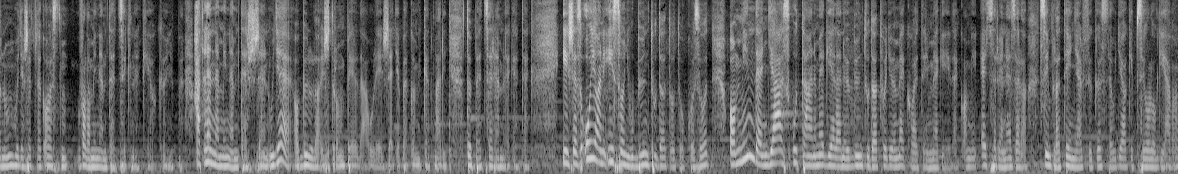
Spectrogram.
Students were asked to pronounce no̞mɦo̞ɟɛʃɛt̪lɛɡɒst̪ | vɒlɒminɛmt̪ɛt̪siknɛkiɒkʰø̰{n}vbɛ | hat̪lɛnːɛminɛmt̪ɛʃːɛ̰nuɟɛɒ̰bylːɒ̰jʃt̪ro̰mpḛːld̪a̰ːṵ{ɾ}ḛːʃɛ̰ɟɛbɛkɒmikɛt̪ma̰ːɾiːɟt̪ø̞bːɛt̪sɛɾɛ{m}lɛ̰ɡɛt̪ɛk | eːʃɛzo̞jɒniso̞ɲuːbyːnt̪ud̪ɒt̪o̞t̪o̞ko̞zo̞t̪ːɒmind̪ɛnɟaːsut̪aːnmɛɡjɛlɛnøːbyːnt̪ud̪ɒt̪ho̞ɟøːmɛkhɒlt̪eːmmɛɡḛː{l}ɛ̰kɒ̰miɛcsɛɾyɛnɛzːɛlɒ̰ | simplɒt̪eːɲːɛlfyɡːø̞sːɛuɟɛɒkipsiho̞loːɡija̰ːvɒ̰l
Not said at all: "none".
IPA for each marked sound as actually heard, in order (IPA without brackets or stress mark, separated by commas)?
ɲ, l, m, l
